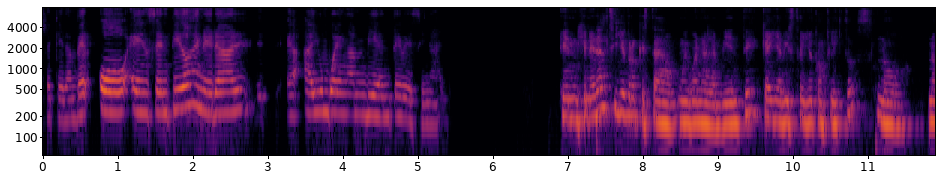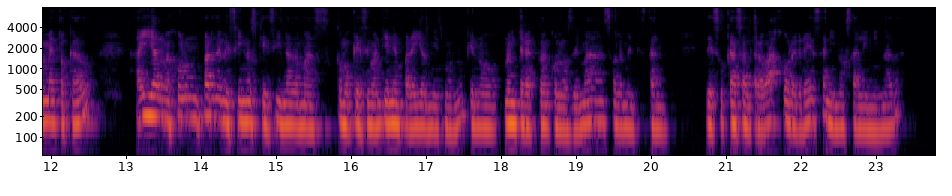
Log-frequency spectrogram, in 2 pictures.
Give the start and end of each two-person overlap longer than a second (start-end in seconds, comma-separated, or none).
none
